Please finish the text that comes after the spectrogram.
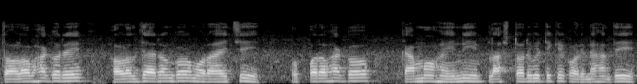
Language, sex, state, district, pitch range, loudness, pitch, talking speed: Odia, male, Odisha, Malkangiri, 125-150 Hz, -15 LUFS, 135 Hz, 120 wpm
